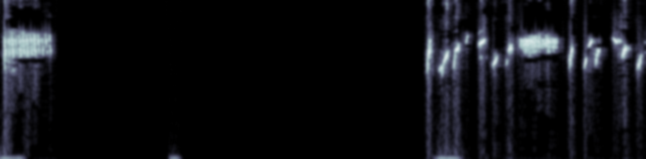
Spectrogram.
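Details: Canary singing a brief buzzy note, then falling silent before bursting into fast, varied high twittering with a sustained buzzy trill in the middle and sharp chirps to the end.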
